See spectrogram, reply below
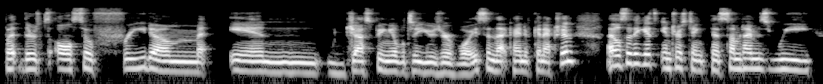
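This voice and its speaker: A woman speaking as an interview guest, talking in a thoughtful, measured way about her work. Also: deep voice, fairly bright tone. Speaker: guest, actor. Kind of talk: reflective interview conversation.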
